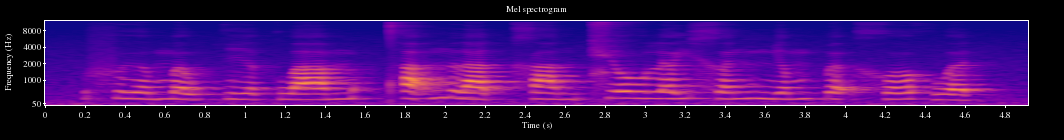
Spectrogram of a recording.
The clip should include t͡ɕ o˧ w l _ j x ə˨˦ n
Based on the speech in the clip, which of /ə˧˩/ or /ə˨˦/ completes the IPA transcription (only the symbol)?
ə˨˦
